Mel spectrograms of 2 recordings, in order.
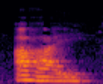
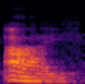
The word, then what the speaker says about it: hay: La H, silencio. Don't say it.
